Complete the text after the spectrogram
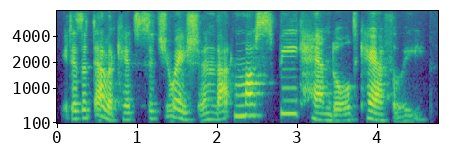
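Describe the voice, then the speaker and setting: Woman playing a slow, measured, stern alien ruler. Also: fairly low pitch, very animated, lo-fi sound, exaggerated voice. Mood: stern, formal. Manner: formal, measured, literal, unbending. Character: stern, cryptic alien religious and political leader. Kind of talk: sci-fi comedy radio acting.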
